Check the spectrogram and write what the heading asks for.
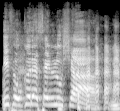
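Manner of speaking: high, drawn-out Caribbean accent imitation; teasing, high-pitched Saint Lucian accent; mock Saint Lucian accent. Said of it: "where that little accent came from".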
